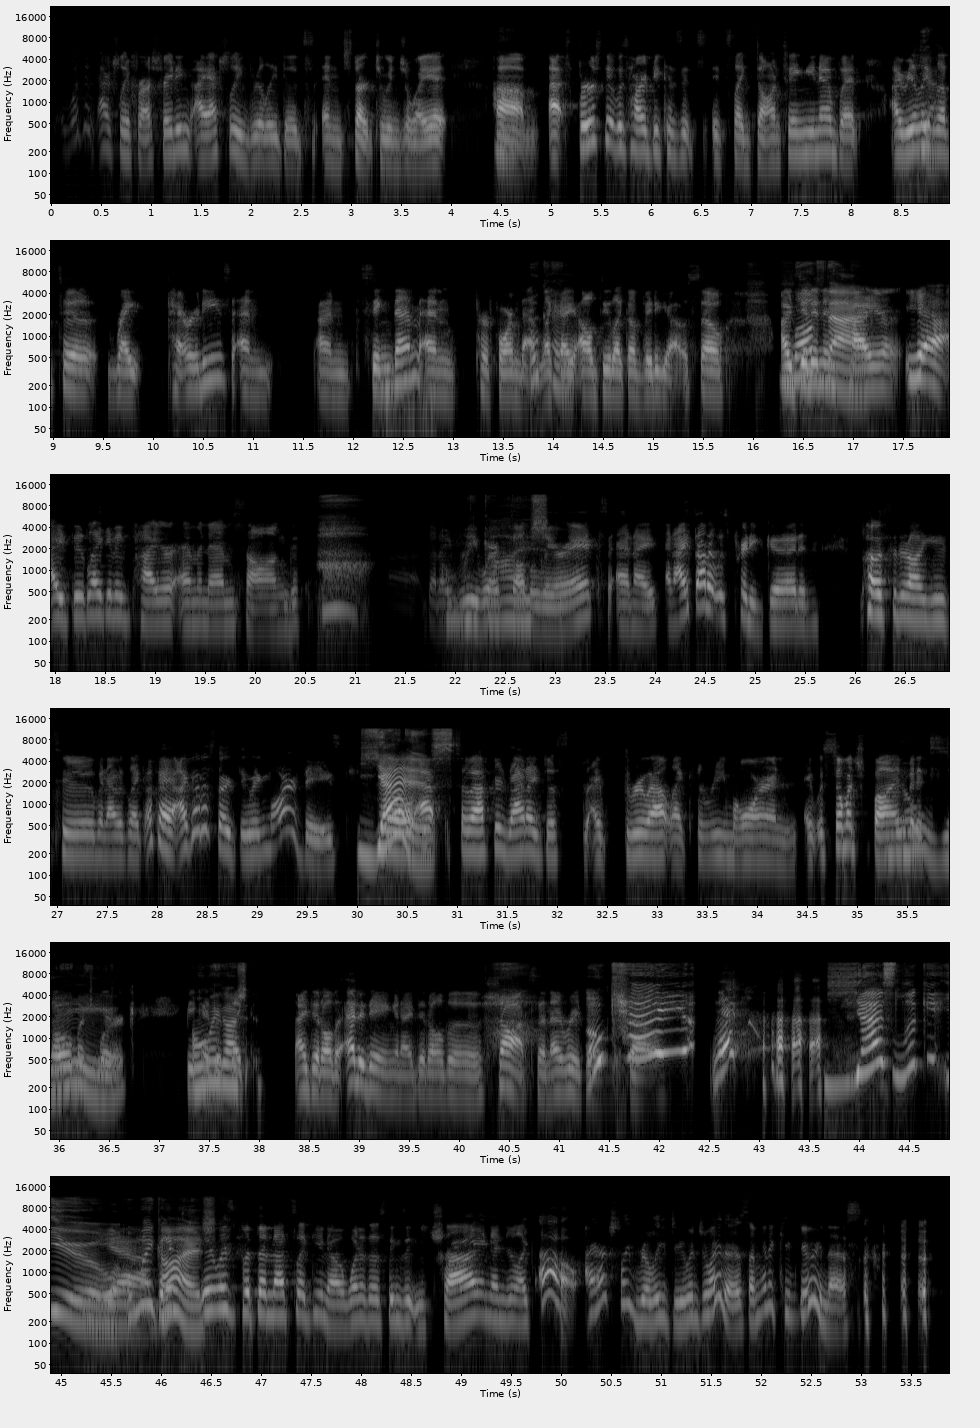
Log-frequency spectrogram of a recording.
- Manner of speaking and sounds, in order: gasp; tapping; stressed: "Yes"; other background noise; laughing while speaking: "what?"; laugh; chuckle
- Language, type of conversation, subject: English, unstructured, How do you decide when to give up on a hobby or keep trying?
- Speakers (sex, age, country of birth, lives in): female, 18-19, Italy, United States; female, 40-44, United States, United States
